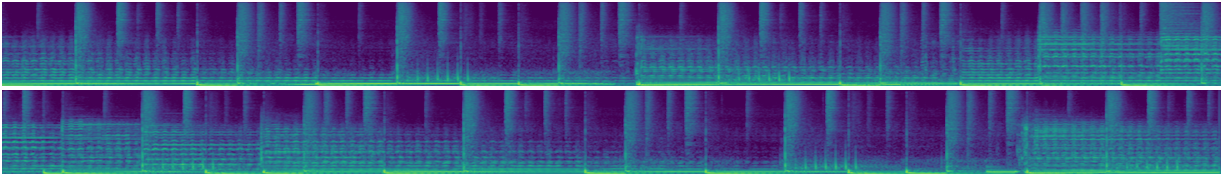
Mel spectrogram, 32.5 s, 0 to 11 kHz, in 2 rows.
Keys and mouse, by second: 8.0 shift+d, 9.8-11.7 drag, 11.7 r, 18.0 s, 24.6 t, 27.4 s.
